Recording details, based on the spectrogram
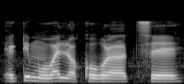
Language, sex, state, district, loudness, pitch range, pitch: Bengali, male, West Bengal, Alipurduar, -14 LUFS, 140-155 Hz, 145 Hz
